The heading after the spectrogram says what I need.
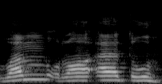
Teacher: میم ساکن ہے، اس کے بعد را ہے تو اظہار شفوی ہے، ٹھیک ہے، اور را موٹا ہے تو وامرأتہ. · کیونکہ را پہ زبر ہے تو را موٹا ہے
